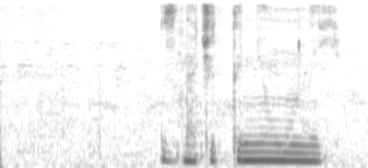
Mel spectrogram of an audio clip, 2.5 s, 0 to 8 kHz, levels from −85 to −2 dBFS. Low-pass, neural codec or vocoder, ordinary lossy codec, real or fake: 7.2 kHz; none; none; real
